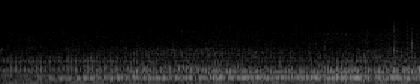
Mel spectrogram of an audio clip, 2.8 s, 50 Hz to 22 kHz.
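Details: Steller sea lions at a colony on Mitlenatch Island, 8 October 2012, large males present: a drawn-out, droning harmonic roar that swells louder over nearly three seconds, above a steady low engine hum.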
